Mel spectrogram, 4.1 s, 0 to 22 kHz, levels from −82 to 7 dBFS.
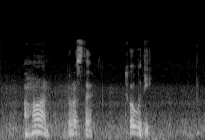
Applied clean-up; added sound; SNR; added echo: none; Thunder; 13 dB; none.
